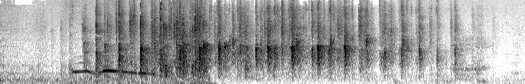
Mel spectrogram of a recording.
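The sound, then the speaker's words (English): An audience at a church service claps in a steady patter of many hands, full at first and then gradually thinning and fading out over several seconds, with a brief voice-like tone near the start. “Because I've been gone forever, the claps get weaker.”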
